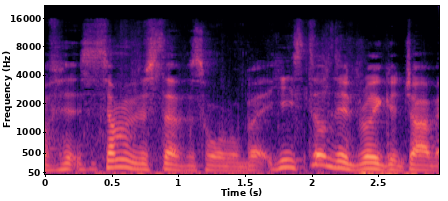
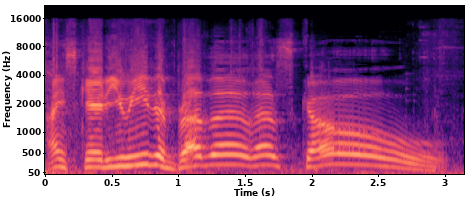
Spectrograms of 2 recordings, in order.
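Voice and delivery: loud, high wrestler-style trash talk; hyped taunt; 10 semitones higher, 8 dB louder, slower than usual. Pretend. Taunting the enemy player, loud hyped wrestler shout. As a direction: bellow it like a pro wrestler cutting a promo. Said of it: "repeated taunt, louder".

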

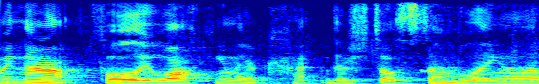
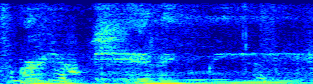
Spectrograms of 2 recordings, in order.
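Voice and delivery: whisper=48; 3 semitones higher, 12 dB quieter than usual. Real, not acted. Whispering over sleeping puppies.

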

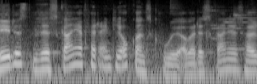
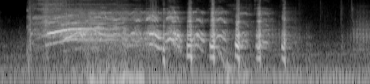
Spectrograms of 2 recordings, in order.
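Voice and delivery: high, shouted laugh. Real, not acted. Bursts out laughing.

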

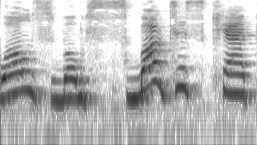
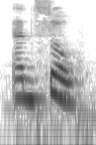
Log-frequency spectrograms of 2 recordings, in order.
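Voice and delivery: plain reading voice

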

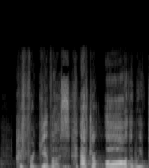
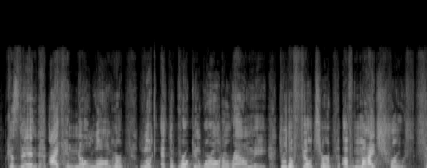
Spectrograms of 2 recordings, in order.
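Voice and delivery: ordinary talk

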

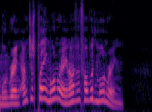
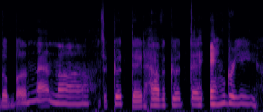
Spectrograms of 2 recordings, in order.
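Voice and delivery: mumbling; 15 dB quieter, slower than usual. Real, not acted. Murmuring meme phrases.

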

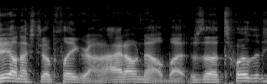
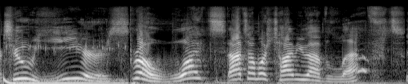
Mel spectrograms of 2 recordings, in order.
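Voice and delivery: high, loud incredulous questioning; shocked disbelief; 5 semitones higher, 4 dB louder, much slower than usual. Pretend. Inmate hearing Randall's two years left, shocked. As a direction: let the pitch jump in astonishment.

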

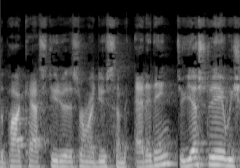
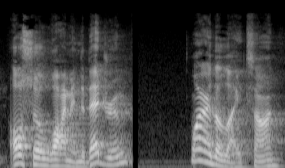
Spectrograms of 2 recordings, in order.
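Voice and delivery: usual speaking voice

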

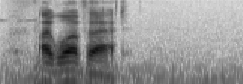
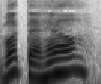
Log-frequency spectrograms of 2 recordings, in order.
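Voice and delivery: higher and louder, baffled; loud baffled what the hell; exasperated; 9 semitones higher, 4 dB louder, slower than usual. Real, not acted. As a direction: throw it up in the air. Reacting to the awkward hug.

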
